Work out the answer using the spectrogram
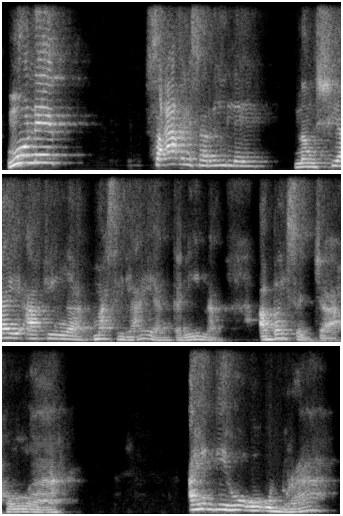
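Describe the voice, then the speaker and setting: A man's voice: high-pitched, huge pitch swings, takes it slowly, long pauses, fairly bright tone, roomy sound. A man from San Pablo, Laguna, in the Philippines, talking to his viewers in a boisterous, joking way, laughing often and swearing casually. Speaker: vlogger.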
